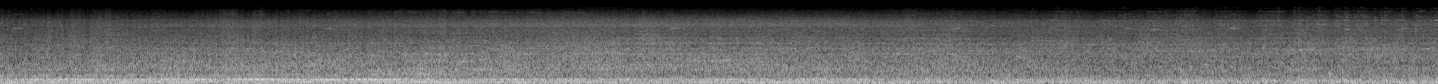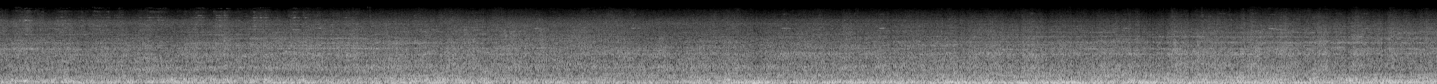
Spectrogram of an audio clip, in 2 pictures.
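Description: Double-stack intermodal freight cars rolling past, a steady rumble and clatter of steel wheels on the rails, with a low hum over roughly the first nine seconds.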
